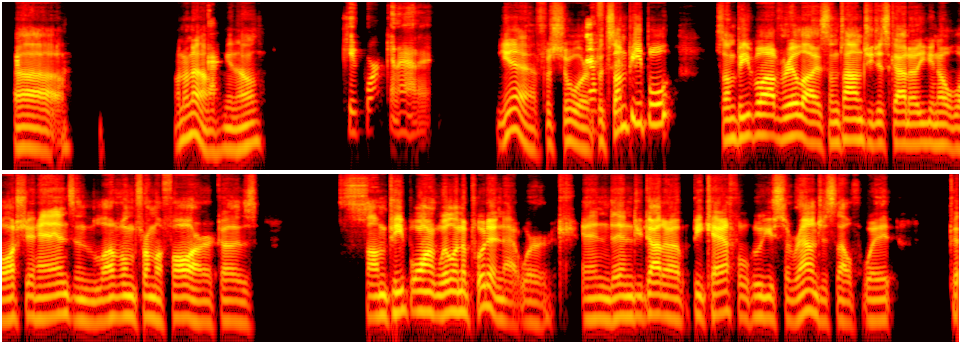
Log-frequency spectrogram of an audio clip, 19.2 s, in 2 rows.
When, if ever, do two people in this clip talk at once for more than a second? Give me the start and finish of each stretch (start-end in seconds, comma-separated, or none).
none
